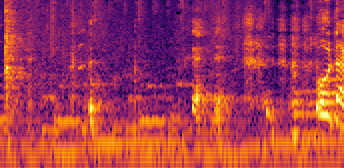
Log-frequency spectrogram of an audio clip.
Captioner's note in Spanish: Risas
